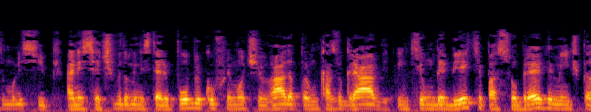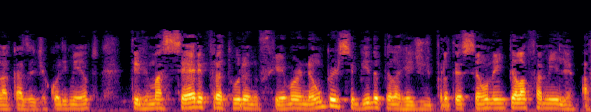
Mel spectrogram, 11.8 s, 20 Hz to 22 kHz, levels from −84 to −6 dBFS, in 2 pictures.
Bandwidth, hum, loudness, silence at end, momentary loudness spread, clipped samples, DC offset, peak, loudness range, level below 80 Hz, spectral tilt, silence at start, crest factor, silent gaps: 8.4 kHz; none; -21 LUFS; 0 s; 9 LU; under 0.1%; under 0.1%; -4 dBFS; 3 LU; -50 dBFS; -5.5 dB/octave; 0 s; 18 dB; none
